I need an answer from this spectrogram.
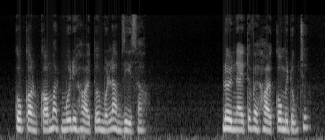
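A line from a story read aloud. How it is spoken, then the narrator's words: Furious through gritted teeth. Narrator (Vietnamese): cũng đang tức giận không thôi, anh ta nghiến răng nghiến lợi hỏi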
